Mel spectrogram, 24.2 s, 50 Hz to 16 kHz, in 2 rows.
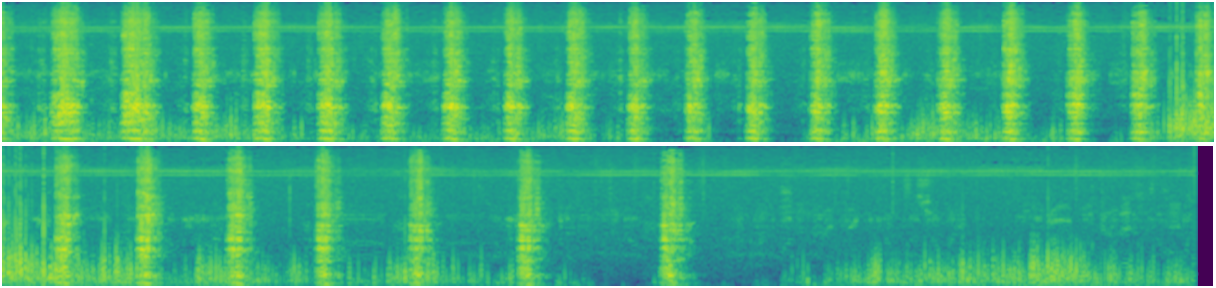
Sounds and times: Roar: 0.0s - 13.8s, 14.4s - 15.6s, 16.2s - 16.5s, 17.2s - 17.7s, 18.7s - 19.1s
Speech: 19.9s - 24.1s.

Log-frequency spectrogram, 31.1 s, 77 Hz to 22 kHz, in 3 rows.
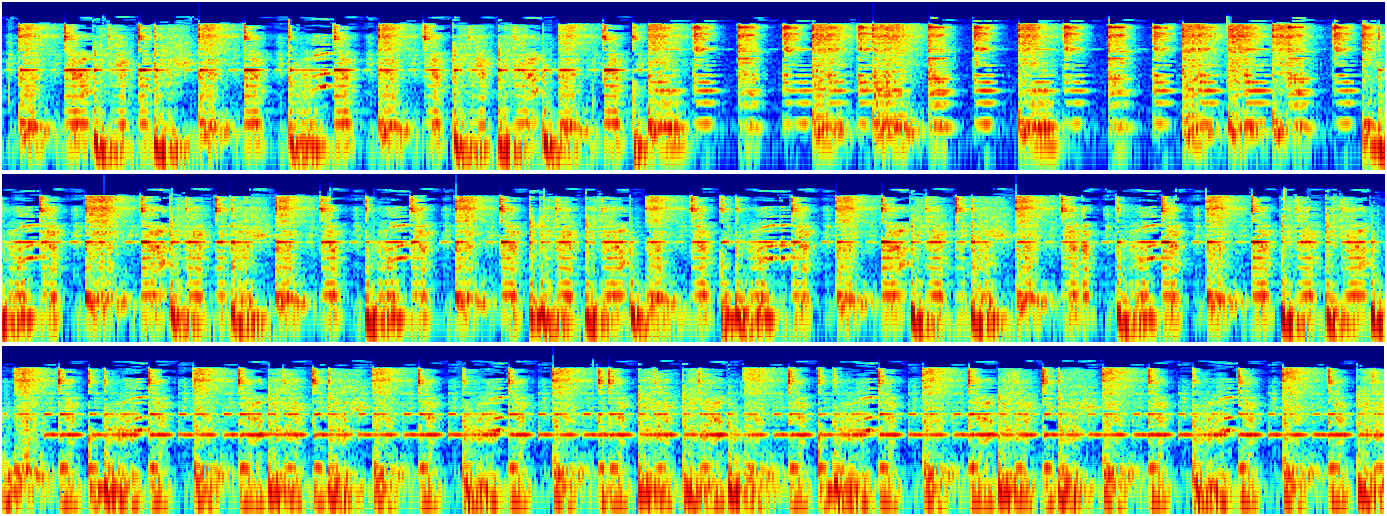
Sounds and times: Music: 0.0s - 31.1s.

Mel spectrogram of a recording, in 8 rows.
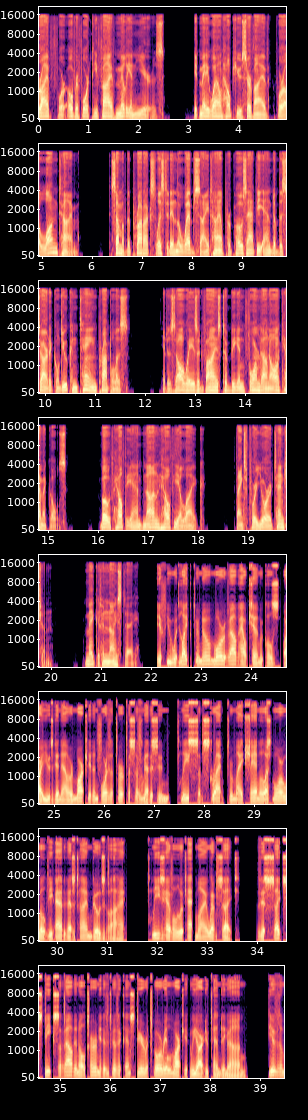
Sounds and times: Speech: 0.0s - 5.8s, 6.4s - 18.2s, 18.8s - 20.1s, 20.7s - 39.4s.

